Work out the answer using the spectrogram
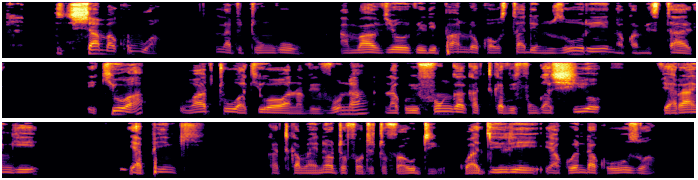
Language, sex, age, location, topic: Swahili, male, 18-24, Dar es Salaam, agriculture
